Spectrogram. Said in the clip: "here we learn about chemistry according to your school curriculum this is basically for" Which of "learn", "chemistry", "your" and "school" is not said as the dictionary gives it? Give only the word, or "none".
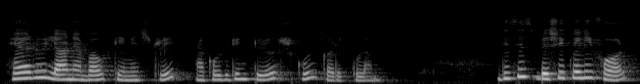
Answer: none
